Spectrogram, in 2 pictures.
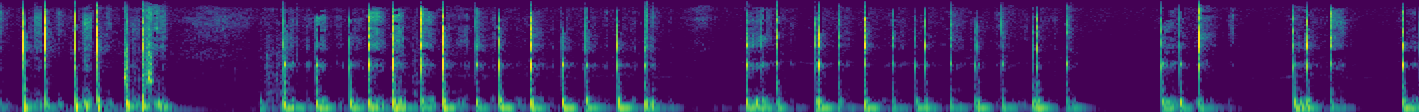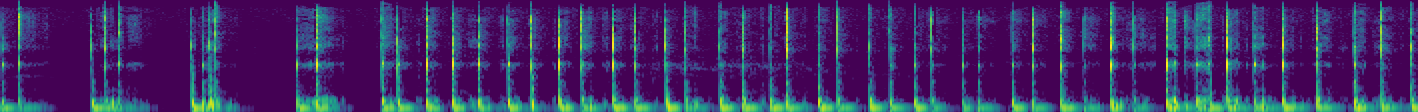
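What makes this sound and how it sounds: Fingers tap on cork in quick, steady runs broken by short pauses. Each tap is a dull, low knock with a faint wooden tone and almost no ring, and the runs keep up an even, drum-like rhythm.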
